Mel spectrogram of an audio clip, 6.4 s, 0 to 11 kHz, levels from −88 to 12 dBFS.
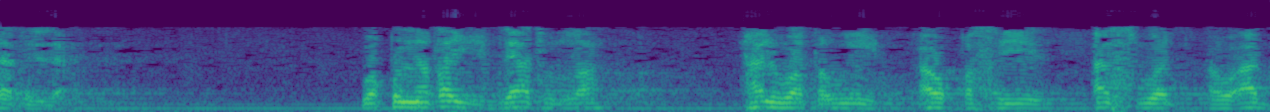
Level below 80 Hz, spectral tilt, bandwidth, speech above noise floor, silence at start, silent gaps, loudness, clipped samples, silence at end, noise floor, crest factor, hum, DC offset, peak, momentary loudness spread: -48 dBFS; -8.5 dB/octave; 5 kHz; 21 dB; 0 s; none; -21 LUFS; under 0.1%; 0 s; -42 dBFS; 18 dB; none; under 0.1%; -4 dBFS; 23 LU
